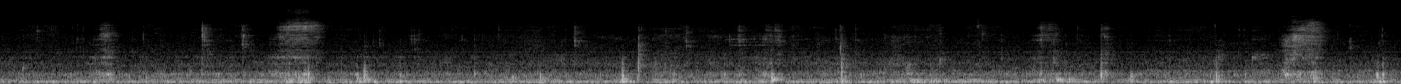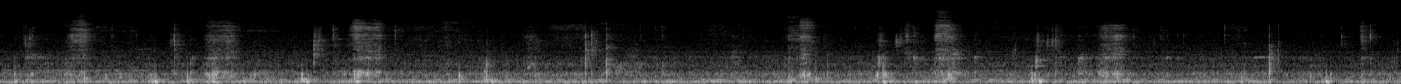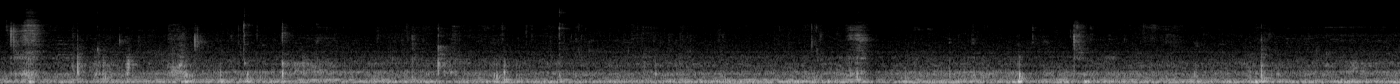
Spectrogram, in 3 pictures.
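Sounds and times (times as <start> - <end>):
steady low hum: 0.0 - 42.0
person chewing food: 0.1 - 41.2.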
